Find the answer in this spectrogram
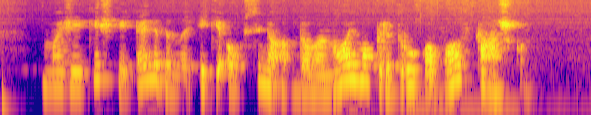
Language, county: Lithuanian, Vilnius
